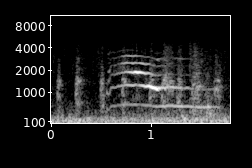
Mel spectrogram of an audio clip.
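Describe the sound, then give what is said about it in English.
A single drawn-out kitten meow, a thin high-pitched wavering cry lasting about a second, rising slightly then trailing off over a low background rumble and hiss. “El gatito dice que para sembrar la confusión”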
